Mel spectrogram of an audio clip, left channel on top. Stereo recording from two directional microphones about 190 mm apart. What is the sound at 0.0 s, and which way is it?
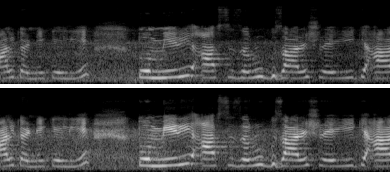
A woman's voice, 20° left (ahead or behind).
